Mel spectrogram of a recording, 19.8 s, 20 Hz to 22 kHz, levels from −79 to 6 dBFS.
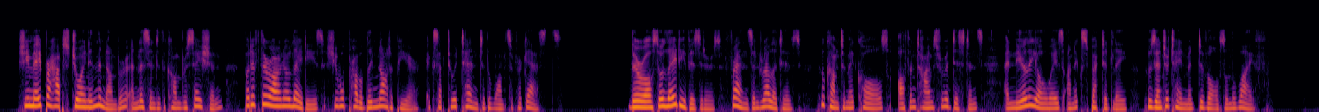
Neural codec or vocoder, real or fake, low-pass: none; real; 7.2 kHz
